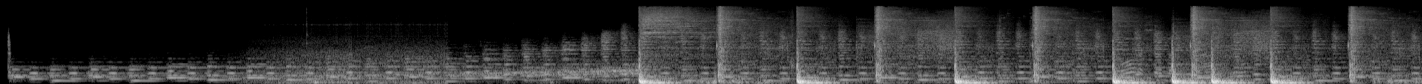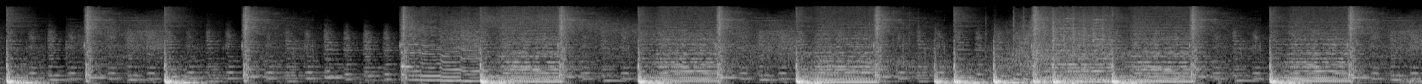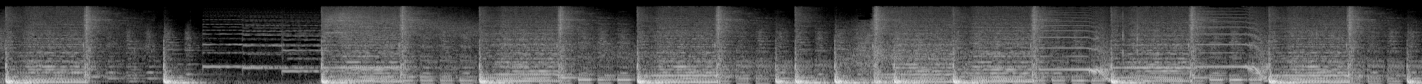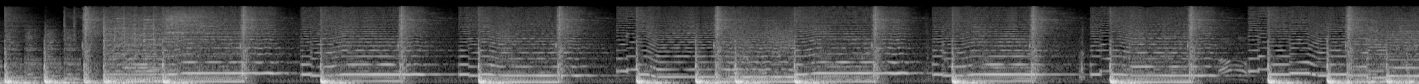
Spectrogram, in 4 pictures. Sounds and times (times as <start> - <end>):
Music: 0.0 - 56.8.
